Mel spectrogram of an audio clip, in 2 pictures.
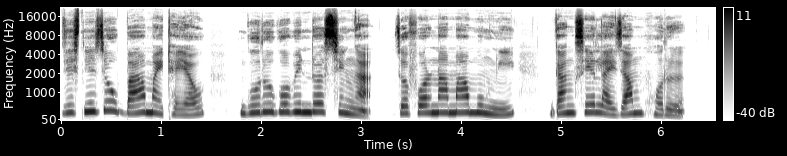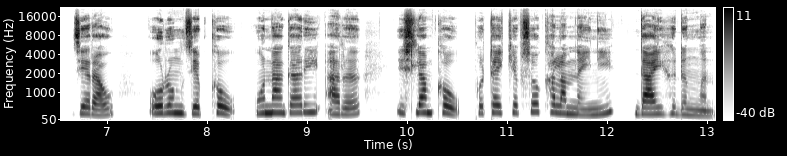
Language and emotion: Bodo, neutral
